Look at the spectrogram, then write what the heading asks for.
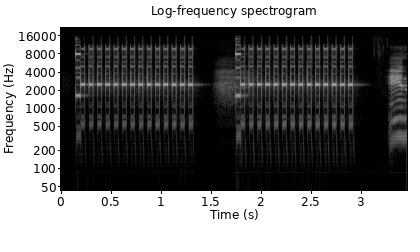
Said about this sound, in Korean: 오후에는 애들 데려와서 간식 좀 먹이고 같이 쉬어야지 할 때 꼭 어머니의 벨소리가 울립니다요.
